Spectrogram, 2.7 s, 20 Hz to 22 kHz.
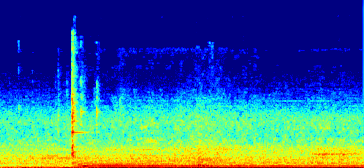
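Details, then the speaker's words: Datsun 240Z after adding a secondary fuse box with relay to take load off the stock fuse box; key turned to ACC: low steady hum and faint whine start and hold even, fuel pump running normally, radio on, fuses not blown. "I hear the fuel pump. Radio kicked on."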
